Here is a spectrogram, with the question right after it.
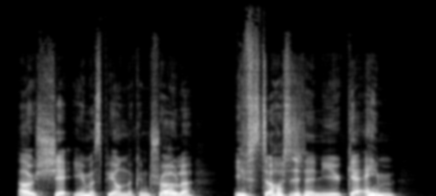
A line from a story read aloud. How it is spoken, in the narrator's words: laughs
